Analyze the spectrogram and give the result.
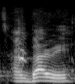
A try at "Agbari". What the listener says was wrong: You're not pronouncing the M.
